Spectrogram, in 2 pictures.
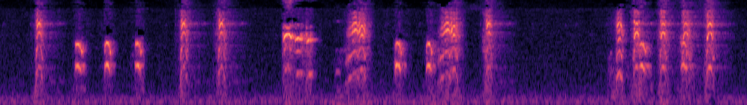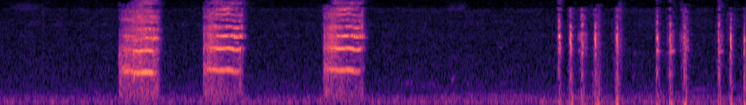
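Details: Common moorhen voice used for hunting: abrupt, harsh clucks in quick runs, then three longer rasping squawks and a scatter of sharp clicks, with a faint low hum underneath.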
